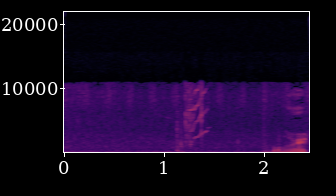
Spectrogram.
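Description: A fist knocks on a wooden door.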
